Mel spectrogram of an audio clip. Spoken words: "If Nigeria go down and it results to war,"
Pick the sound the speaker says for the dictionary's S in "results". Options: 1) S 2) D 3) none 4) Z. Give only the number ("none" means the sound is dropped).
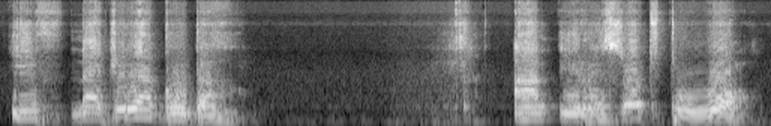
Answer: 3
